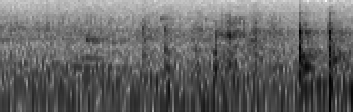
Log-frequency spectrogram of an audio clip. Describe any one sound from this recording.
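A spoon scrapes and clinks inside a metal can.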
